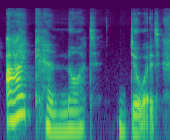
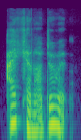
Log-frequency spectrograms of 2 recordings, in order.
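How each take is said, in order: First: Slow, deliberate stress on "I cannot"; emphatic refusal. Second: Said in the usual way. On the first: Real, not acted. Telling listeners she can't kill chickens, emphatic.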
